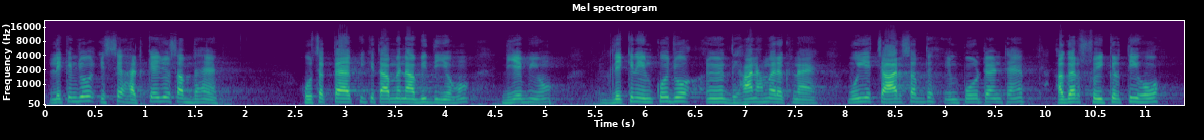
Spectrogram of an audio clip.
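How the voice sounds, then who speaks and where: A man teaching a grammar lesson, who asks questions and answers them himself and slowly repeats the key words. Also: a little high, fairly even intonation, fairly bright tone, in a large hall.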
